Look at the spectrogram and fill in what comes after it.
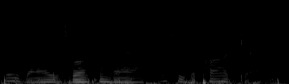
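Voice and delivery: very quiet, slow, hushed, barely audible whisper. Opening a podcast in a whisper: whispering. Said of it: "Michael's whispering for some reason".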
